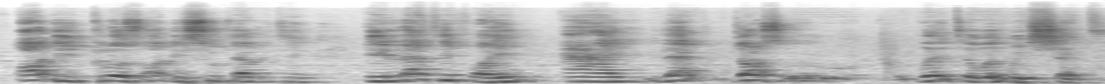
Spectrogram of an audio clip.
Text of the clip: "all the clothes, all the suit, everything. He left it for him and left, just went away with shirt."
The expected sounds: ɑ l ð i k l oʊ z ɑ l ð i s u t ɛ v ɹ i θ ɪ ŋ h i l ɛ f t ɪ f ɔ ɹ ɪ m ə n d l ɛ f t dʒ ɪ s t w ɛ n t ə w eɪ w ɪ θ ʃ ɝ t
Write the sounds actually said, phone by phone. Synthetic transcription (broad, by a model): ɑ l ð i k l oʊ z ɑ l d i s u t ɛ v ɹ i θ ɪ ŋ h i l ɛ f t ɪ f ɔ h ɪ m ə l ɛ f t dʒ ɪ s t w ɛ t ə w eɪ w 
